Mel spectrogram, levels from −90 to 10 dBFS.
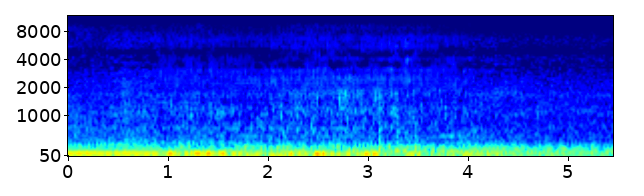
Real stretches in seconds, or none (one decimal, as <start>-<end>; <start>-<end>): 0.0-0.9; 4.0-5.5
